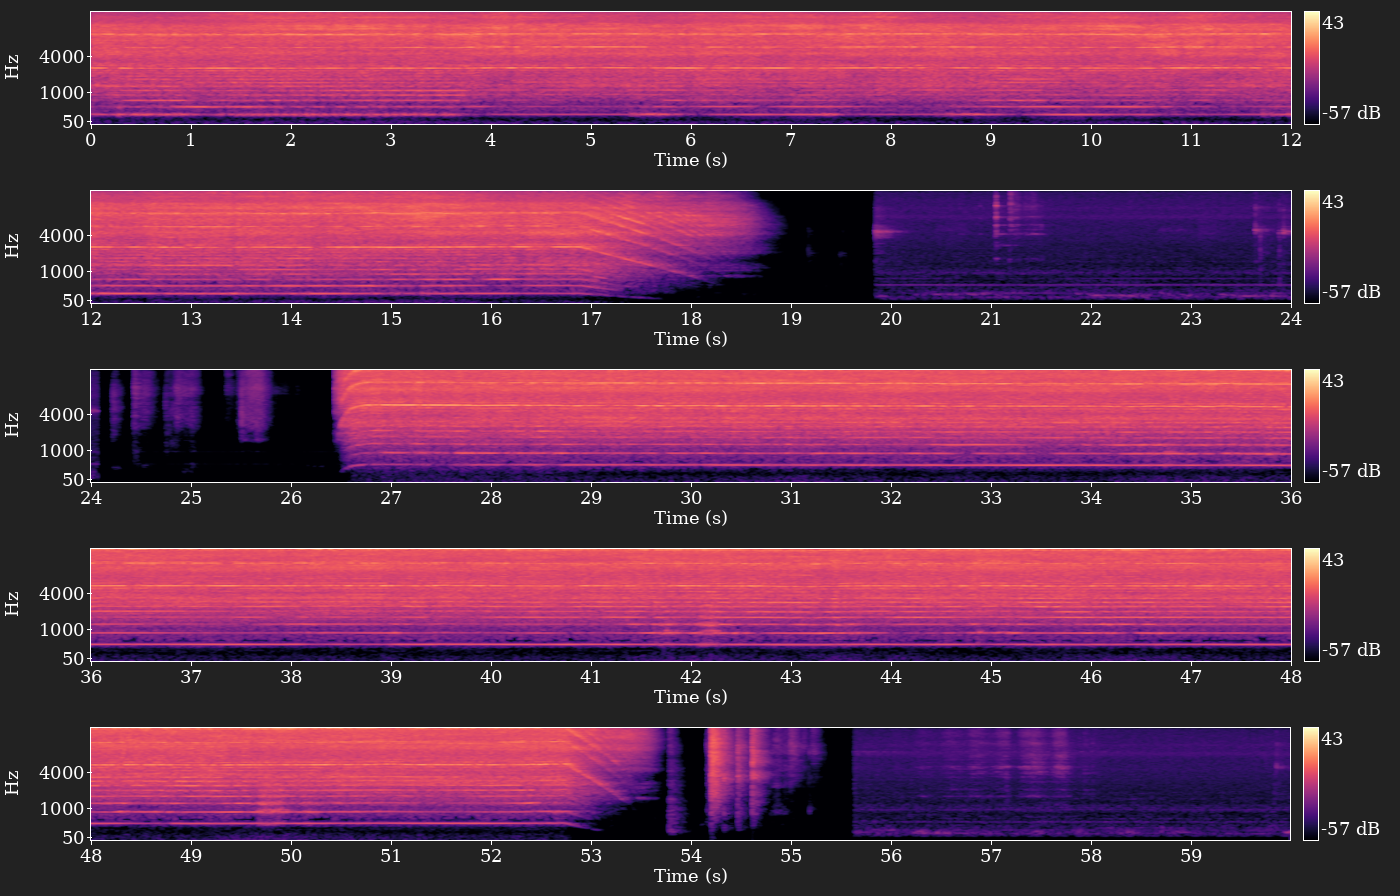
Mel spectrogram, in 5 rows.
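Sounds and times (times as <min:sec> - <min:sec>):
electric sander sanding wood: 0:00.0 - 0:18.6, 0:26.5 - 0:53.5.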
